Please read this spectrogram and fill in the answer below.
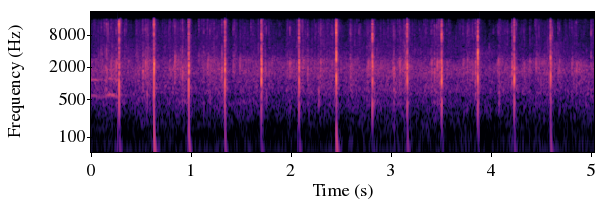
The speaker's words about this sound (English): Let's give our leaders an incredible clap because they did an amazing job.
